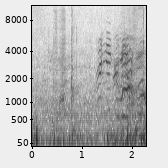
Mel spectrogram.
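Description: High-pitched shouts from young voices at a soccer game, starting about a second and a half in, over a steady low rumble of outdoor field noise.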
